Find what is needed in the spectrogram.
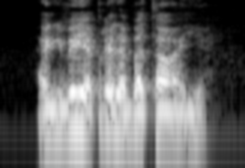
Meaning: to come a day after the fair, to close the stable door after the horse has bolted
- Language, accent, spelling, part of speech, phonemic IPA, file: French, Canada, arriver après la bataille, verb, /a.ʁi.ve a.pʁɛ la ba.taj/, LL-Q150 (fra)-arriver après la bataille.wav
